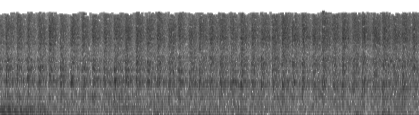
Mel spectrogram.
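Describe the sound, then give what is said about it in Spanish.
A steam train chugs along in a fast, steady rhythm of hissing chuffs, loud and continuous over a low rumbling undertone, with no voices. “Bueno, fue la máquina de vapor la que inició la revolución industrial.”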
